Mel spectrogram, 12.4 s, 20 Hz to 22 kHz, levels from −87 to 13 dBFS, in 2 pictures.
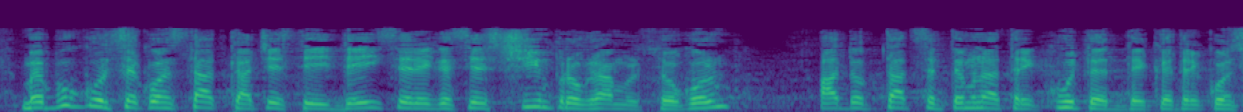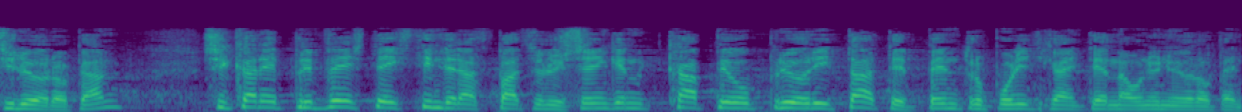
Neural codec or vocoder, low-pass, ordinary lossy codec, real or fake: codec, 16 kHz, 16 kbps, FreqCodec, larger model; none; none; fake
